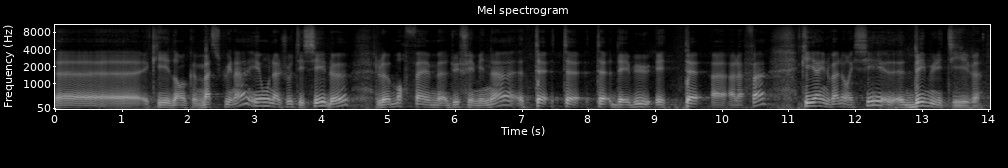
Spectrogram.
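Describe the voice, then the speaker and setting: A man giving a university lecture, slow and deliberate, with many hesitations. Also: deep voice, very animated, darkish tone.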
